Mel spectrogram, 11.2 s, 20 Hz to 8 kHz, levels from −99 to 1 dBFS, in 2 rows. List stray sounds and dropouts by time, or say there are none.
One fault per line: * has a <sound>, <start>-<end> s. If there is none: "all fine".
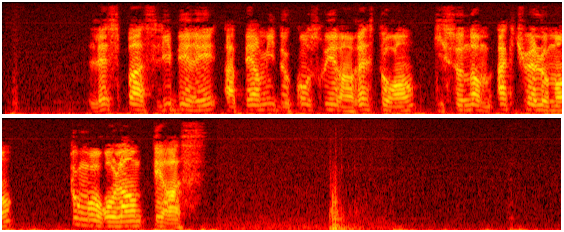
* has a thud, 8.9-9.3 s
